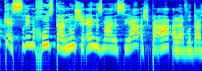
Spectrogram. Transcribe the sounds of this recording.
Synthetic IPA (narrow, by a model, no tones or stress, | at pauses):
kːeːsʁimaχuztaːnuʃeʔe̞nlezmananesiaʔaʃpaʔaʔalaːvo̞da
